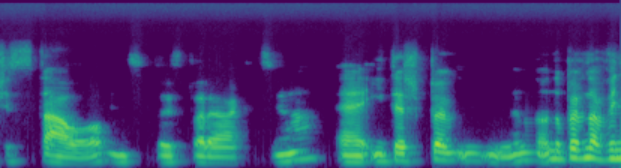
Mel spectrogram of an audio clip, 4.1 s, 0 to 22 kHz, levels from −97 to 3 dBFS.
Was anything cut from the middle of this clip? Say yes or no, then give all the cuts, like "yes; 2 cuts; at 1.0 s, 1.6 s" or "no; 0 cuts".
yes; 1 cut; at 2.2 s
